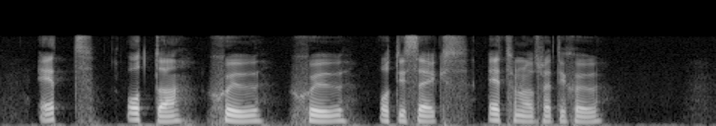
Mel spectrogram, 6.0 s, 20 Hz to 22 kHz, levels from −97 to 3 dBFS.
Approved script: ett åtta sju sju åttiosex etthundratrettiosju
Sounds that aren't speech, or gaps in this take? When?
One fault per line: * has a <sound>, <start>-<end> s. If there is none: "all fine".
all fine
